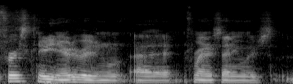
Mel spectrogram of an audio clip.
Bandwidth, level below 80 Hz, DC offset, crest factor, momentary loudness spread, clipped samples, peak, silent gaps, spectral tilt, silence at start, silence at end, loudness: 16 kHz; -48 dBFS; under 0.1%; 16 dB; 9 LU; under 0.1%; -6 dBFS; none; -6.5 dB/octave; 0 s; 0 s; -23 LUFS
